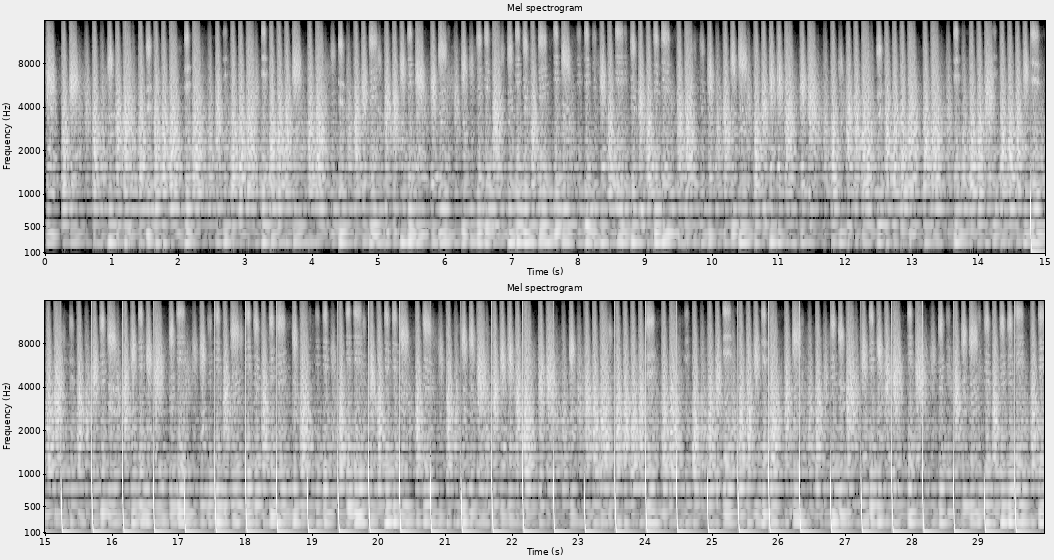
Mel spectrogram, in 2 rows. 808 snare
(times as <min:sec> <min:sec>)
0:14.8 0:29.9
